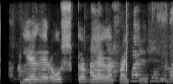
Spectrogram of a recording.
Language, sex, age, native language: Icelandic, female, 18-19, Icelandic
